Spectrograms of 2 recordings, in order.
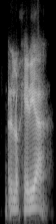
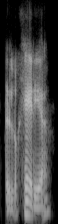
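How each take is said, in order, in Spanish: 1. El acento está en la última sílaba, a. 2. El acento está en la tercera sílaba, je. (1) "o en la A" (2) "o en la E"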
